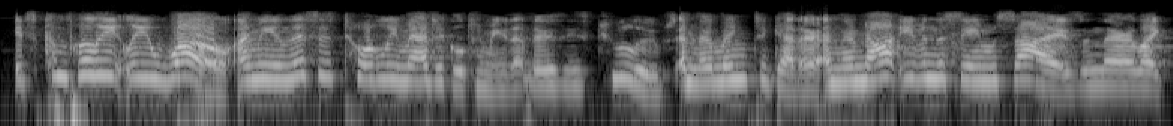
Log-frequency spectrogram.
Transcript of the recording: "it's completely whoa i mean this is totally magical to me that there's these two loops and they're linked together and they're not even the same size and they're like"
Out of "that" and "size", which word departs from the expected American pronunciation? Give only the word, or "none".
none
